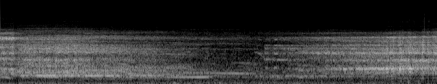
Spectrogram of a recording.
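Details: Howler monkeys at the Belize Zoo in Belize, a home for injured wild animals and animals born in captivity, calling very loudly: a harsh, continuous, rushing roar that dips briefly midway and then swells again to full force.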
